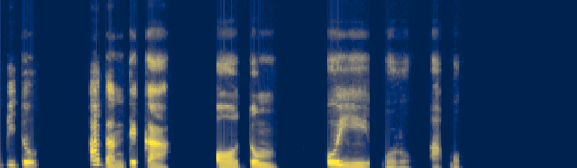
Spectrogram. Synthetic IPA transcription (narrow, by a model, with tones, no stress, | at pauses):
bi˦do˦ | a˦da˨n̩˨dɪ˦ka˨ | ɔ˨dʊ˨m̩˦ | o˦ji˦k͡pʊ˨ɾʊ˨ | a˨k͡pʊ˦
